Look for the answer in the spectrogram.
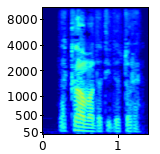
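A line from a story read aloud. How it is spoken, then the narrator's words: Murmured. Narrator (Italian): mormorò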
